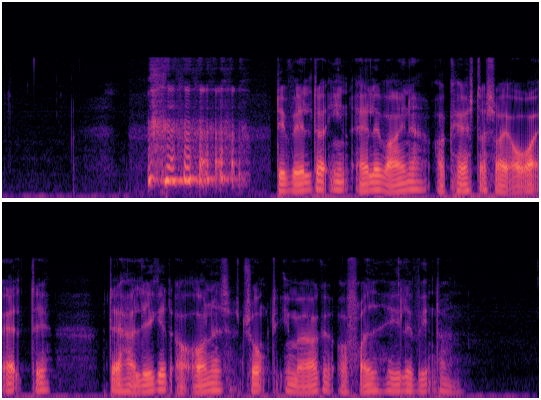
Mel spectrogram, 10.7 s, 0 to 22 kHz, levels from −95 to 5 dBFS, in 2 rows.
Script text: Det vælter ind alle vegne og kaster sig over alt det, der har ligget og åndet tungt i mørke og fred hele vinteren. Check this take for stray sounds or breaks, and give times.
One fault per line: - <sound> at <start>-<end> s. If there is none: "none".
- laugh at 1.4-2.5 s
